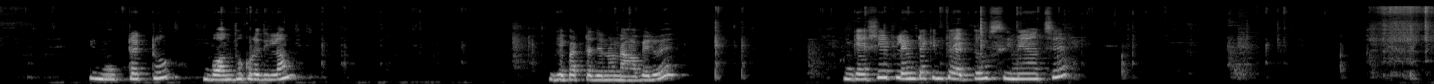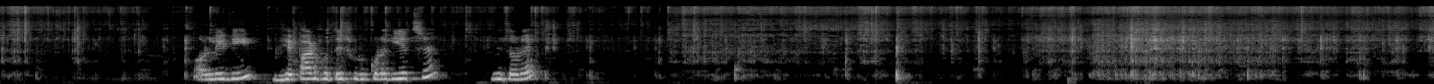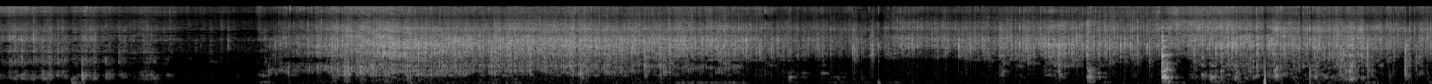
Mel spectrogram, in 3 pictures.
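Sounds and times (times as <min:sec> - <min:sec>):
fish sizzling in oil: 0:12.7 - 0:43.0.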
